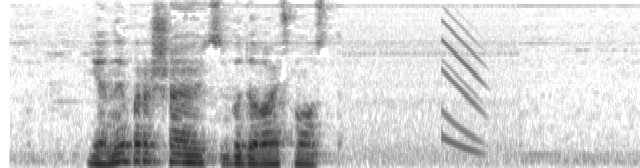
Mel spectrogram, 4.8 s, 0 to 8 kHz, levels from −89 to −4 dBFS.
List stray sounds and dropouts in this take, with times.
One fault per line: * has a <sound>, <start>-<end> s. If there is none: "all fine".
* has a chirp, 3.3-3.7 s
